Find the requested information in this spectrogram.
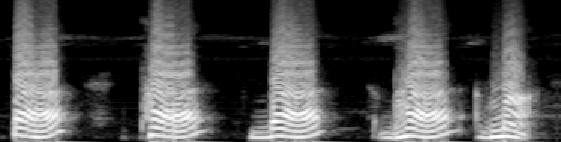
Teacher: ओष्ठ्य ध्वनियों में क्या होता है कि पहले आपके जो होंठ हैं वो आपस में मिलते हैं और फिर खुलते हैं, या कोई अन्य आकार भी ओष्ठ्य ध्वनियों के दौरान जो है होंठों का बन सकता है।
